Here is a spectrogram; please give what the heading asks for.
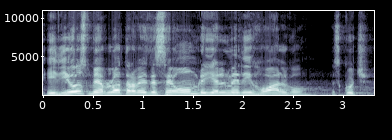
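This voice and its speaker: A man's voice: sits high, lively intonation, fairly quick, faint music behind. A male pastor preaching a sermon, throwing rising questions to the congregation and calling for amens. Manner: preaching with call-and-response, rising emphatic questions.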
